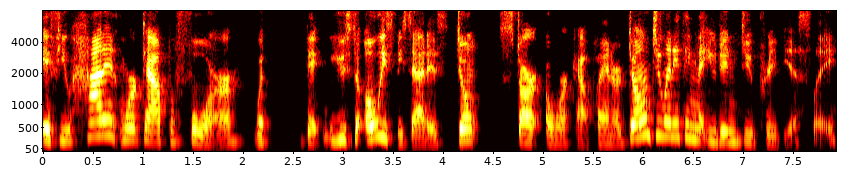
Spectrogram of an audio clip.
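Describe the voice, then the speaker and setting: Against a quiet background, a woman with a New York accent speaks at a moderate pace, her fairly high voice carrying lively intonation. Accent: New York area. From New Jersey. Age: 30s. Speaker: personal trainer. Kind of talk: casual interview chat.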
